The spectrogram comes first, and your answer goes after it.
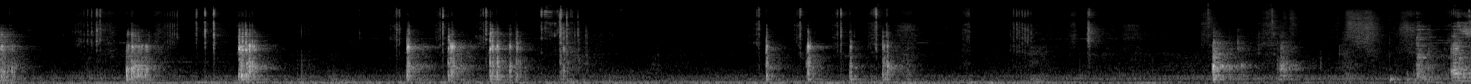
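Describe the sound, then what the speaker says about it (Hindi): A knife chops peeled carrots into pieces on a board, giving irregular clusters of sharp, close taps that continue throughout at a moderate volume. "सबसे पहले गाजर ले उसको छिलके उतार के इसके पीस में काटा।"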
